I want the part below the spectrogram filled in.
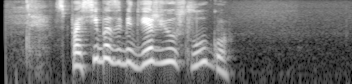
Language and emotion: Russian, positive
